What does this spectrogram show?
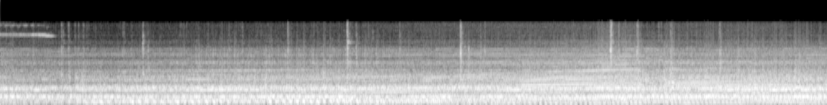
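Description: Race car engine idling steadily, heard from inside the cabin, with a faint rising tone about seven seconds in.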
